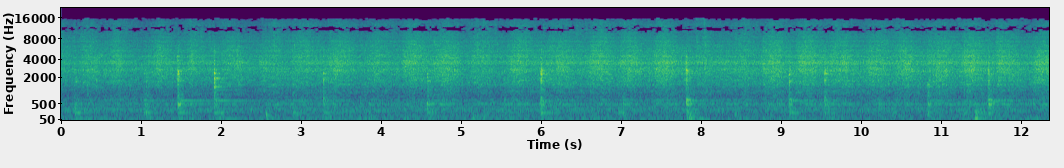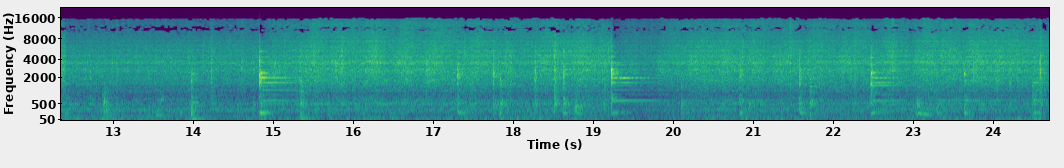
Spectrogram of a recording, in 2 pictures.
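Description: Vegetables sautéing in a pan with steady sizzling and intermittent stirring scrapes, a continuous close frying hiss running throughout with no talking.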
